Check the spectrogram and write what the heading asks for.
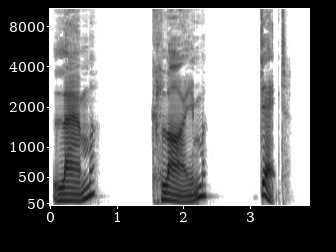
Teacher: Zum Beispiel hört man nicht das B in lamb, climb, debt.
